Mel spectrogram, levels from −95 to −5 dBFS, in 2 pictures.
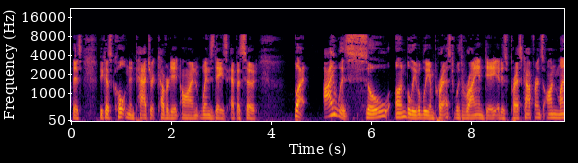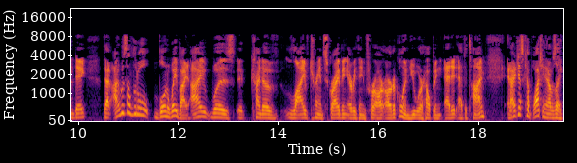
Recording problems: garbled, watery; slightly; nothing above 8 kHz

